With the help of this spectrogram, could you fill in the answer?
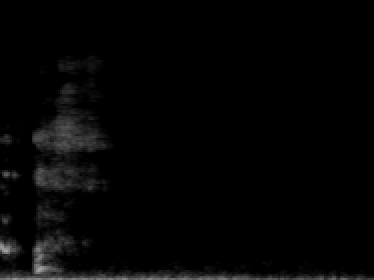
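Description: hiccups

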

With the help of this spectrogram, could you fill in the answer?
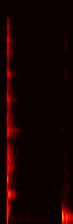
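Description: wine glasses clinking

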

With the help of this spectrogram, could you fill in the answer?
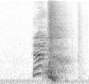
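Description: sneeze

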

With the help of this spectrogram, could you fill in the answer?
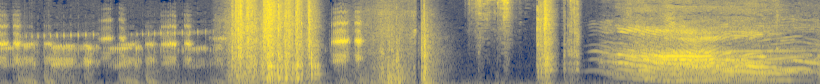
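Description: frogs croaking

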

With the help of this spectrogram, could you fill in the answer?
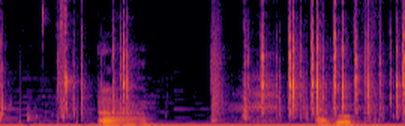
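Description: computer keyboard typing clicks

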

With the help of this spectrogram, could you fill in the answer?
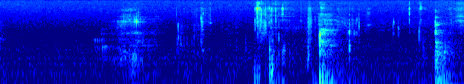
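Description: sipping a drink

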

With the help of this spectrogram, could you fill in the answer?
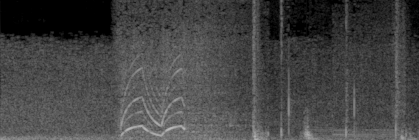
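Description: police car siren

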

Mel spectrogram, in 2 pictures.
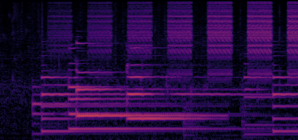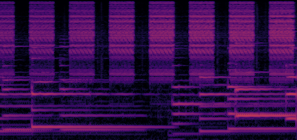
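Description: alarm clock ringing

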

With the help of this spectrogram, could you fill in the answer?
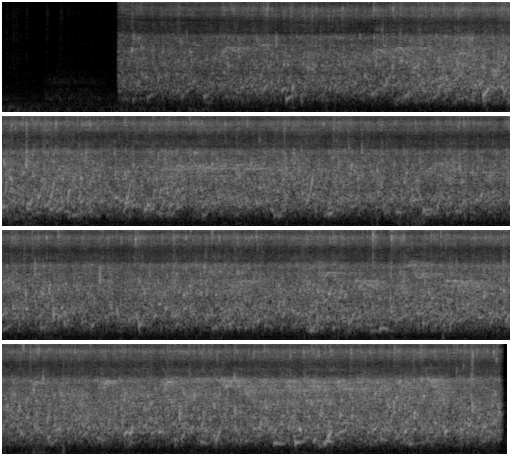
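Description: flowing river water

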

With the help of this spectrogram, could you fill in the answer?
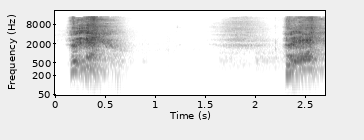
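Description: sneeze

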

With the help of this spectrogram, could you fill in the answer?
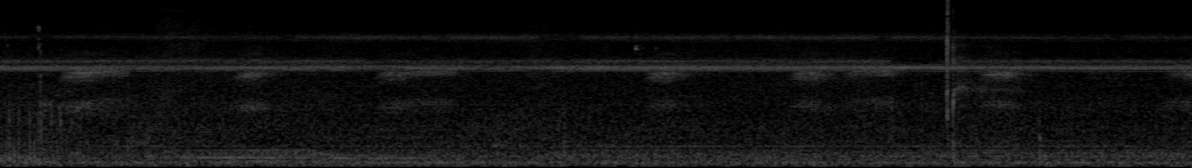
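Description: crickets chirping

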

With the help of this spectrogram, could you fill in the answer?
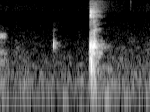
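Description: sipping tea

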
